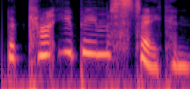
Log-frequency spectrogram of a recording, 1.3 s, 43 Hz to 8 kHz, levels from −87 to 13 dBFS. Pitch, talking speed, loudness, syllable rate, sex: 275 Hz, 235 wpm, -16 LUFS, 6.0 syllables/s, female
